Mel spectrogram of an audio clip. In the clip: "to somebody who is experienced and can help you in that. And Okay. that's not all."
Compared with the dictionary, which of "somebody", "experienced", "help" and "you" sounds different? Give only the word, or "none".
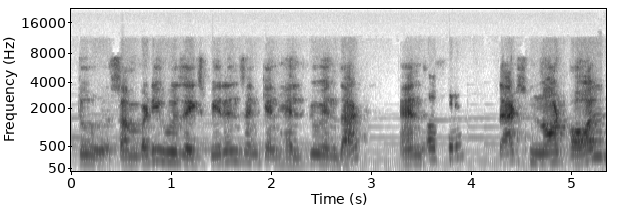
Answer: experienced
